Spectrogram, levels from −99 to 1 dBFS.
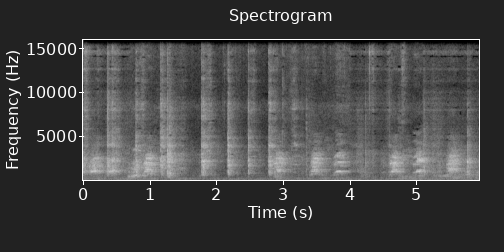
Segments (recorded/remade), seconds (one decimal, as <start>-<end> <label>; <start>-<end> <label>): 0.0-0.7 remade; 0.7-4.0 recorded; 4.0-4.6 remade; 4.6-5.1 recorded; 5.1-5.9 remade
